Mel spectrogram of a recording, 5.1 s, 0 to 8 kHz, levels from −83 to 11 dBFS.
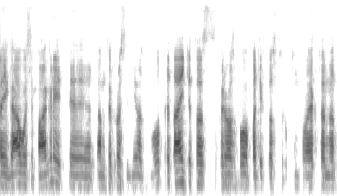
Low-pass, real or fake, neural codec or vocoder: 7.2 kHz; real; none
